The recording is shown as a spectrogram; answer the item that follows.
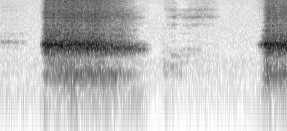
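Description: Forceful breathy exhales during a Pilates leg-lift exercise, two loud hissing breaths close to the mic, the first lasting about a second, a brief soft sound between them and the second starting at the end.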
